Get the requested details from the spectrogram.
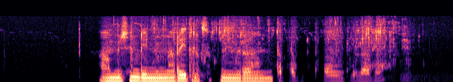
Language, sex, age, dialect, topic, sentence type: Telugu, male, 25-30, Southern, agriculture, statement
